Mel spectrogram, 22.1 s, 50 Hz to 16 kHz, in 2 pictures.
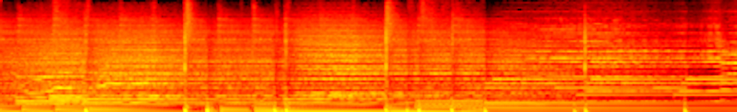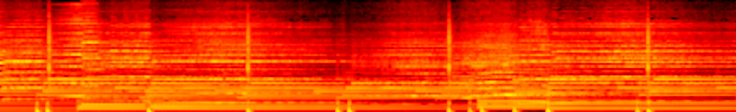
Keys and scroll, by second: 8.1 super+-, 8.2 super+0, 8.5 super+s, 10.0 super+s, 12.8-13.6 typing, 18.4 [, 18.5 ].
